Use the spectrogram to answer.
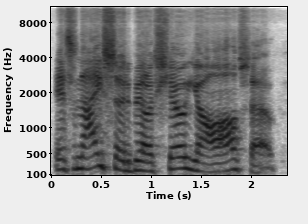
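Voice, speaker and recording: A woman, hosting a quilting bingo game and calling each clue twice, slowly and deliberately. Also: mid-range voice, bright, forceful tone, poor audio. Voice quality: big voice.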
